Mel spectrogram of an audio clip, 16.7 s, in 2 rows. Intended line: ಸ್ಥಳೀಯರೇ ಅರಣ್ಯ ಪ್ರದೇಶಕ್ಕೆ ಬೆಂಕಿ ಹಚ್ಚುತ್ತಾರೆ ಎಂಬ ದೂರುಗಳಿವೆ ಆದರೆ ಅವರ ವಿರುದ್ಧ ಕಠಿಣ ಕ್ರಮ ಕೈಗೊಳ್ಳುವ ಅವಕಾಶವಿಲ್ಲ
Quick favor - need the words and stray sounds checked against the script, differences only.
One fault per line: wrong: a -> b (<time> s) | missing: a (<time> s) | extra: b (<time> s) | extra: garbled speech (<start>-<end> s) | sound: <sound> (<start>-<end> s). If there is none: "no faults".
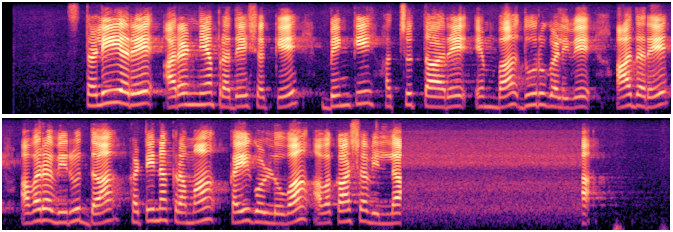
no faults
